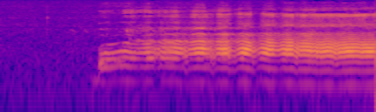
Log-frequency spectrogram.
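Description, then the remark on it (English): A single drawn-out sheep bleat begins after a brief quiet pause. It is loud, and its wavering, quavering tone holds steady until the end. “Another one. That makes three sheep.”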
